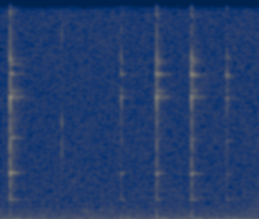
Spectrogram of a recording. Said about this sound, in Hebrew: לצורך העניין, אני עכשיו מחזיק פה ביד שלי כוס מים, אוקיי? הכוס הזאת שעכשיו אני נוגע בה,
